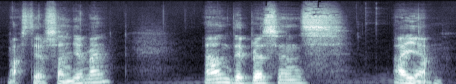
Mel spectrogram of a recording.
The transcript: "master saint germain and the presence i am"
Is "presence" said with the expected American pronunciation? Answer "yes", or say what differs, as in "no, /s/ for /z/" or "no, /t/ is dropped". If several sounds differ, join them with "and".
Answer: no, /s/ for /z/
